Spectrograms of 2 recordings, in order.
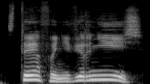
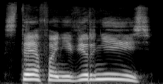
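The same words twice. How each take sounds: First: Raised high call after her; shouting. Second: Desperate high shout after her. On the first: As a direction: call her back, less force. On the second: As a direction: yell her name into the dark. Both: Acted. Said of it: "закричал он".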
